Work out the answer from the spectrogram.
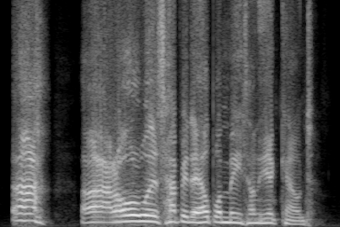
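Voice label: English male, voice; Pirates Of The Caribbean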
